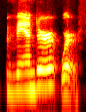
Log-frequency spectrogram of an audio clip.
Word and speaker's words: Vander Werff: pronounce it for me vander wurf oh so you know just like it's spelled exactly not even hard nope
